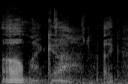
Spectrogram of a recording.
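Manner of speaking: hushed, whispered disbelief; imitating a friend's whispered exclamation; under the breath. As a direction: whisper it as if muttering to yourself. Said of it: "you said under your breath".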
